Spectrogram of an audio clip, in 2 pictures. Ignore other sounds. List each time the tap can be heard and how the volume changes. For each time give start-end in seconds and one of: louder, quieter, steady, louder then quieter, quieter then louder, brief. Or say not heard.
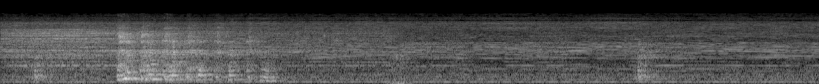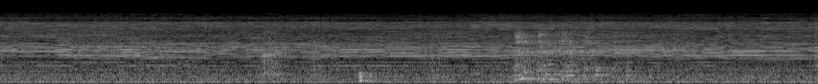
0.0-4.1 quieter.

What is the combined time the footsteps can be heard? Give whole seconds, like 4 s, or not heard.
not heard.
